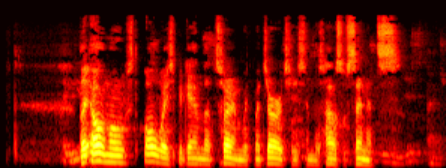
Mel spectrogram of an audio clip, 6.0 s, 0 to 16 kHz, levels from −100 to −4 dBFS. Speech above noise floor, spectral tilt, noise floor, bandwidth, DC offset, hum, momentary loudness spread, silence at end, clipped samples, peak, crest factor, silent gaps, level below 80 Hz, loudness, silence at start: 36 dB; -4 dB/octave; -63 dBFS; 11.5 kHz; under 0.1%; none; 16 LU; 0.65 s; under 0.1%; -6 dBFS; 22 dB; none; -74 dBFS; -27 LUFS; 0.85 s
